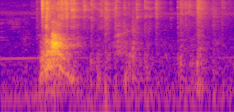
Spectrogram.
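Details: Toy Poodle playing with a stuffed toy in the morning: a single loud, high bark with a falling tail, then soft taps and movement noises, and a faint steady tone in the background.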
